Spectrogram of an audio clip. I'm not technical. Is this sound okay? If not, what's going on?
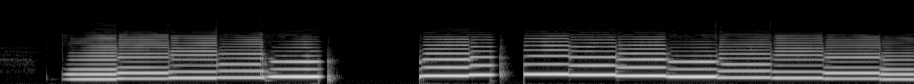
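No. From 3.17 to 4.21 s there is a call audio freeze, likely from data arriving late so the playback ran dry. The last sound is stretched into a fading buzz and then nearly half a second of silence, after which it resumes with nothing lost, just a bit later.

From 4.90 to 5.26 s a long network dropout occurs: likely a stretch of data never arrived. About a third of a second is replaced by a fading buzz, and the sound picks up further along, with that part missing.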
